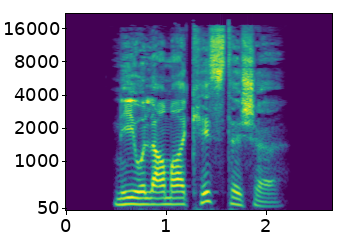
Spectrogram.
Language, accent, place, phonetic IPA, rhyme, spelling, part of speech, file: German, Germany, Berlin, [neolamaʁˈkɪstɪʃə], -ɪstɪʃə, neolamarckistische, adjective, De-neolamarckistische.ogg
- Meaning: inflection of neolamarckistisch: 1. strong/mixed nominative/accusative feminine singular 2. strong nominative/accusative plural 3. weak nominative all-gender singular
